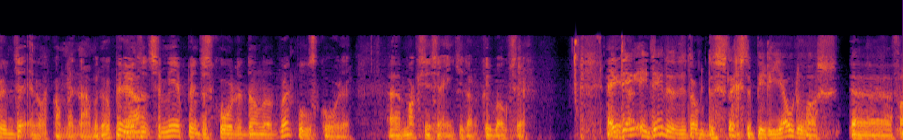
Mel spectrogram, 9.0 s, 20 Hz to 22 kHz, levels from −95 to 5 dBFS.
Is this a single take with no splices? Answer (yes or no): yes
